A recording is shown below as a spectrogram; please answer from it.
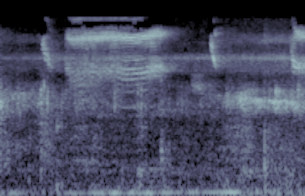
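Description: High, thin whistling animal calls: one lasting most of a second from about half a second in, and another starting near the end, over a low rumble.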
